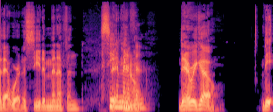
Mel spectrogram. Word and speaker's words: acetaminophen: Acetaminophen?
